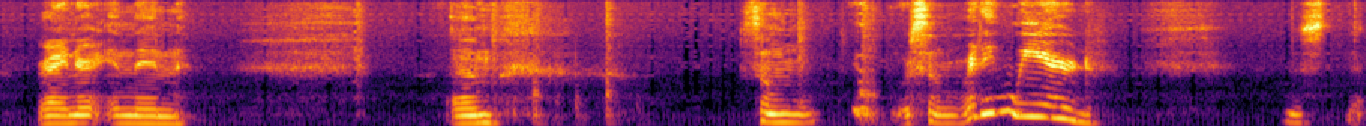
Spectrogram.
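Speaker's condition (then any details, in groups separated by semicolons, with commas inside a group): Cerebral palsy; affects all muscles; able to speak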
